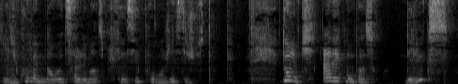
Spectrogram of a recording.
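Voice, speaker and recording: Young woman, high voice, chatty live makeup tutorial, talks to viewers by name. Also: a little fast, warm tone. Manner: chatty, addresses viewers by name, frequent coughs. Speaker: makeup seller training her team.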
